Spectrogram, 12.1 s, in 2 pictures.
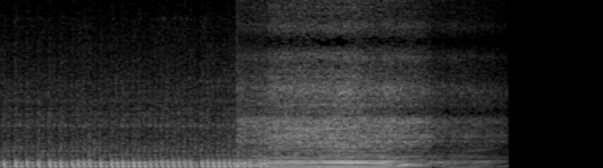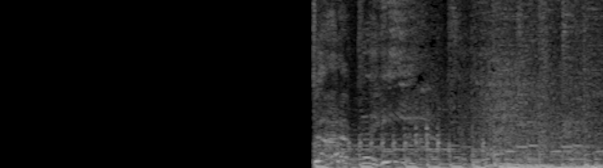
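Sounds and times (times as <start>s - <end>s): motorcycle engine revving: 0.0s - 5.1s, 10.5s - 12.0s.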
